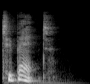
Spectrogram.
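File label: "tibet", British English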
